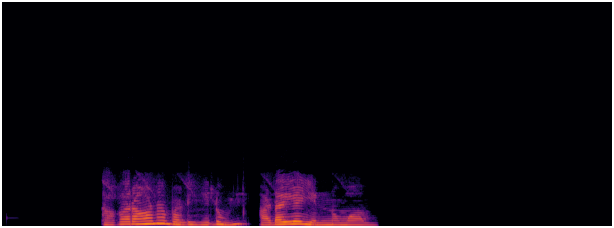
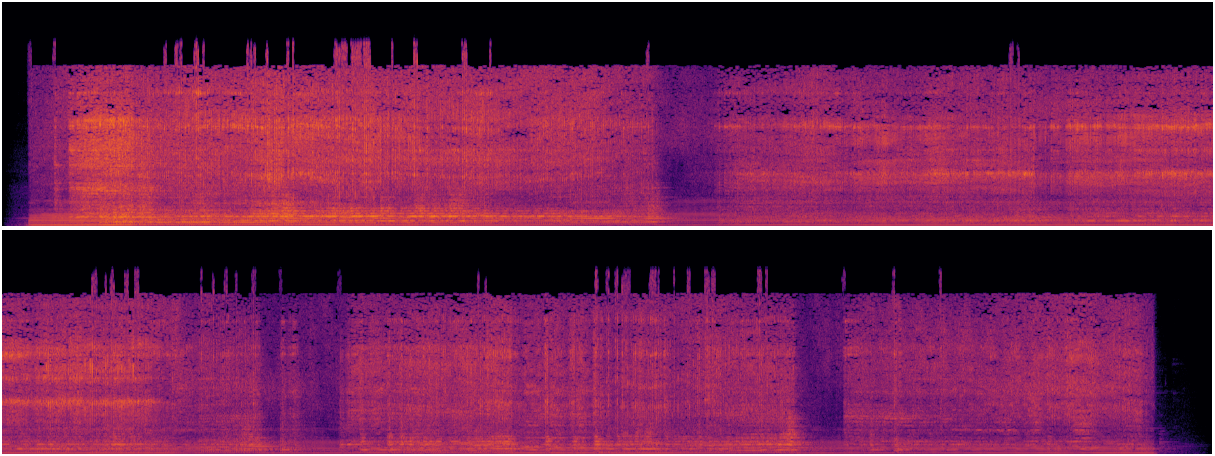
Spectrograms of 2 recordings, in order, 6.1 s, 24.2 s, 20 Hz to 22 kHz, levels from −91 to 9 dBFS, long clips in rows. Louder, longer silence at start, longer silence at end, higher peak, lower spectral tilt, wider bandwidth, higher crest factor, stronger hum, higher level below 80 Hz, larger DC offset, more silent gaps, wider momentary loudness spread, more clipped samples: second, -27 LUFS vs -23 LUFS; first, 1 s vs 0.25 s; first, 2.35 s vs 0.55 s; second, -12 dBFS vs 0 dBFS; first, -10 dB/octave vs -0.5 dB/octave; second, 5.4 kHz vs 19 kHz; second, 18 dB vs 26 dB; neither; second, -82 dBFS vs -68 dBFS; neither; first, 2.52-2.56 s vs none; about the same, 15 LU vs 13 LU; neither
